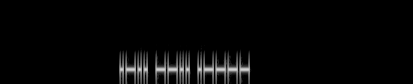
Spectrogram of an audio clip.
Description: Morse code, heard as a keyed tone, about 42 wpm, 700 Hz. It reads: LZ1
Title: Callsign Prefixes for Top 25 DXCC - 40wpm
